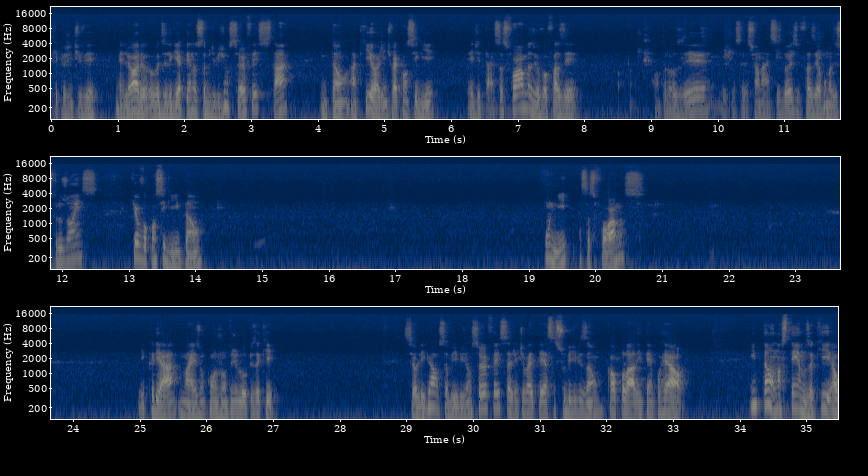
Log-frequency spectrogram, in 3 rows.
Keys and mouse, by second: 0.0 ctrl+middle click, 1.3 click, 1.4 g, 4.2 click, 4.4 g, 5.3 click, 5.5 g, 6.7 shift+click, 7.0 e, 9.9 ctrl+z, 10.4 shift+click, 11.1 e, 12.9 shift+middle click, 13.5 middle click, 14.5 e, 16.2 r, 17.4 e, 18.7 r, 20.3 g, 21.9 e, 23.8 e, 26.4 ctrl+middle click, 27.1 middle click, 29.5 click, 30.2 ctrl+middle click, 31.9 middle click, 32.9 click, 33.1 g.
